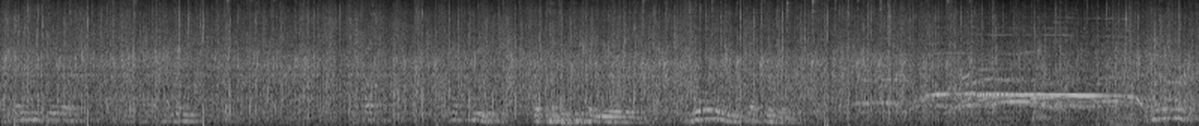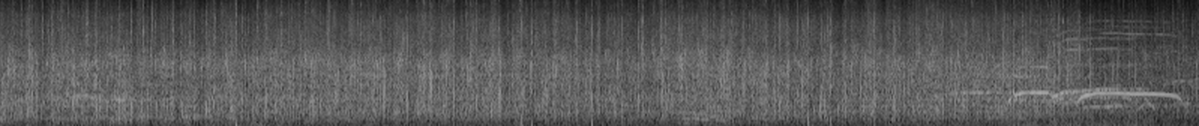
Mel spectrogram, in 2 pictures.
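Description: Audience applauding steadily, with a few voices heard over the clapping.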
